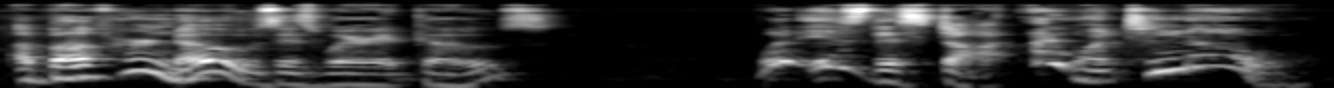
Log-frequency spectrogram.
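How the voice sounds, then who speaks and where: A teacher reading a children's picture book aloud in a gentle, deliberate, expressive sing-song way. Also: mid-range voice, a little hiss or hum.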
